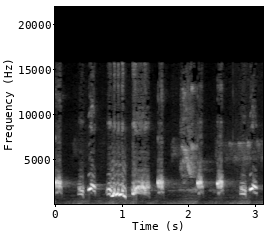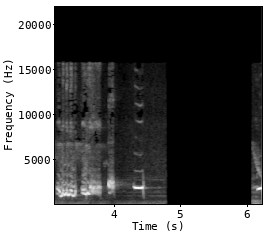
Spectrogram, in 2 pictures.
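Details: Magpie-robin in the morning, singing to prompt a silent bird to answer: harsh, scratchy squawking notes in quick bursts, a clear whistle, then a pause.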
